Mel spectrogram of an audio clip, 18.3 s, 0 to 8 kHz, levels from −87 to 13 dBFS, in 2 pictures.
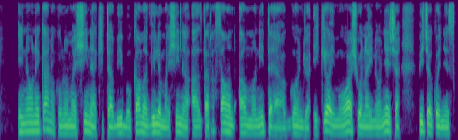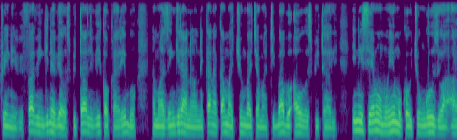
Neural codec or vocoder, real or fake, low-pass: none; real; 7.2 kHz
